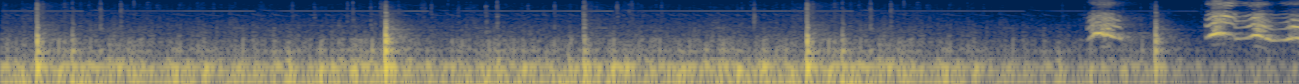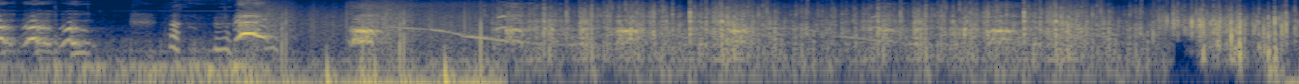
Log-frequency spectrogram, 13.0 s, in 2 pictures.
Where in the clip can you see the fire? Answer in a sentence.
The fire can be heard from 0.0 to 12.9 s.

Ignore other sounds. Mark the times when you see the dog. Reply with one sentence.
The dog can be heard from 5.4 to 11.7 s.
